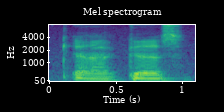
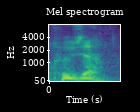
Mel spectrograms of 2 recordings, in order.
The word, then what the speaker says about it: Geuze: I'd recommend the old beer cell Geuze or Geuze, depending on how you want to pronounce it.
